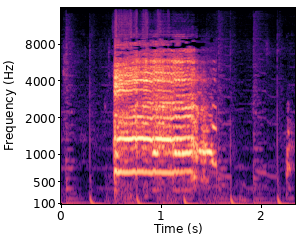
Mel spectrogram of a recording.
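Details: A 5-month-old Silver Brakel rooster, crowing since 2 months old, lets out one loud, harsh crow held for about a second, over a soft, steady thumping beat of background music.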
